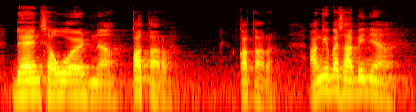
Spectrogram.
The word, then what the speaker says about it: Qatar: So sasabihin nila na ga gatar sabi marinig mo iba sabi ng gatar gatar gum gum instead na qatar pino-pronounce sila ng gatar gain gatar yun sa ano nila yun sa local na pagsasalita okay pero dito tayo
